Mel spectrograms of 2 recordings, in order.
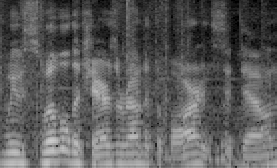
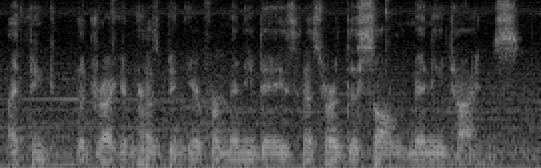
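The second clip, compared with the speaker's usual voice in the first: hushed, barely audible half-whisper; 4 semitones lower, 13 dB quieter than usual. Voicing Orin speaking to Shadow: half-whispering in character. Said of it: "Orin whispers to Shadow".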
